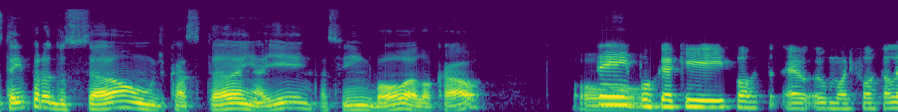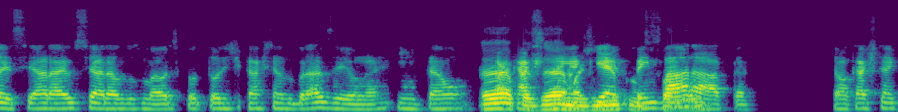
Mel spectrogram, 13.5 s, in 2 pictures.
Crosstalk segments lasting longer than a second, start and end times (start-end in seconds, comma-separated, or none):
10.3-12.1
